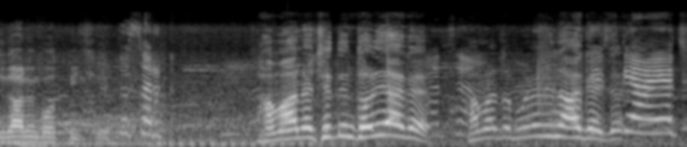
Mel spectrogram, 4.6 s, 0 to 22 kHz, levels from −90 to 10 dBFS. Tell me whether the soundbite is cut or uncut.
cut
